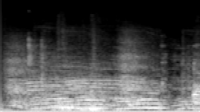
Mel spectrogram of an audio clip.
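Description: Cows moo.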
